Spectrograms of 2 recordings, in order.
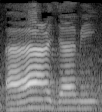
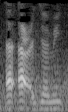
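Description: First: The second hamza is softened toward a long a. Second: The second hamza is pronounced fully and distinctly. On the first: The speaker calls it right. "وإنما تقول أعجمي، تجعلها خفيفة" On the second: The speaker calls it wrong. "فلا تقول أعجمي"

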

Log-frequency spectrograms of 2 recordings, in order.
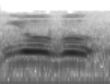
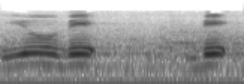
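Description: First: The echoing b leans toward an a vowel. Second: The echoing b leans toward an i vowel. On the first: The speaker calls it wrong. "أنا ما قلت يوب" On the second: The speaker calls it right. "على حسب الكسرة تقول يوب"

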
